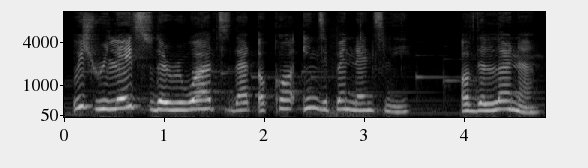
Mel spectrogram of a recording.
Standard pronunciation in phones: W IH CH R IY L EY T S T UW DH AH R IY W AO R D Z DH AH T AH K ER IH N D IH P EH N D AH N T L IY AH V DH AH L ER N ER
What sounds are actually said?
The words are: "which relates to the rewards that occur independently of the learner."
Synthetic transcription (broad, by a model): W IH CH R IY L EY T S T UW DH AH R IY W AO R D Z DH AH T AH K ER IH N D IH P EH N D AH N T L IY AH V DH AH L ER N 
